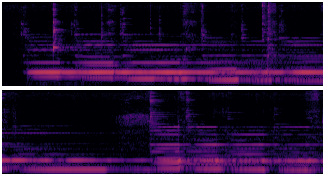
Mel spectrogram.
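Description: Clean-toned electric guitar, Stratocaster-style, playing a two-voice scale drill in G major: an upper note rings on while the bass notes walk down the scale one step at a time. A fresh pair of notes comes in near the end.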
